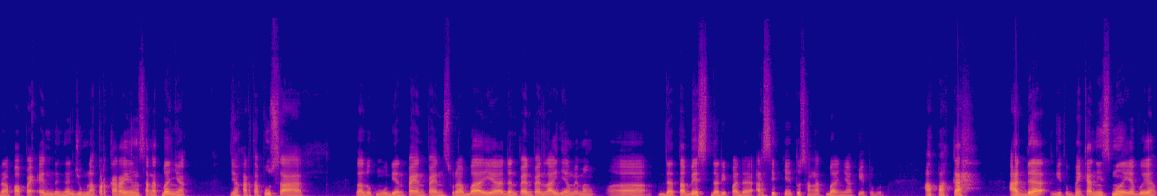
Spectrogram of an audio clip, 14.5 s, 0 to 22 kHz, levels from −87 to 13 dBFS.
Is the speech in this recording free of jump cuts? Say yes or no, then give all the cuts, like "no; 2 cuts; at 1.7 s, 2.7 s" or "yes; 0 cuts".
yes; 0 cuts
